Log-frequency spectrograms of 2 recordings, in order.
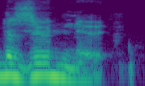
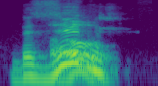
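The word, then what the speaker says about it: Bezuidenhout: I don't know that I can pronounce it right, but I do think you're short a syllable. I think it's four syllables. I think it's like Bezudenhut. – Bezudenhut.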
